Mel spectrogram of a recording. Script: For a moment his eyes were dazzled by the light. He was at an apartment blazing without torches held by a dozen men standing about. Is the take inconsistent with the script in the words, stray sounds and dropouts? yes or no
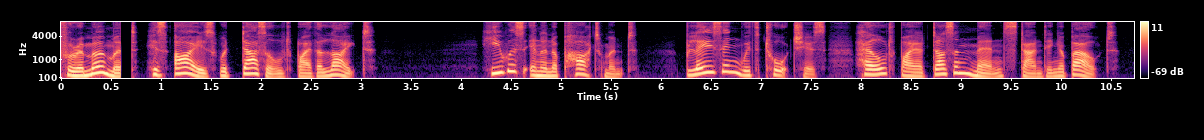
yes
